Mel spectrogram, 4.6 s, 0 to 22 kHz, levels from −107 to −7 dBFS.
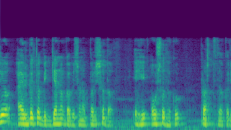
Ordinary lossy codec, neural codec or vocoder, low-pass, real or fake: none; codec, 16 kHz, 16 kbps, FreqCodec, smaller model; none; fake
